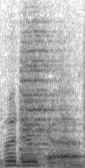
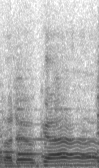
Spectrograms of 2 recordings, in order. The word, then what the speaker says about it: Paducah: Tulip time, they get excited over tulip time, but I'm delighted over tulip time, because I happen to love a resident of Paducah. Paducah, if you want to, you can rhyme it with bazooka, but you can't poo-poo Paducah.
